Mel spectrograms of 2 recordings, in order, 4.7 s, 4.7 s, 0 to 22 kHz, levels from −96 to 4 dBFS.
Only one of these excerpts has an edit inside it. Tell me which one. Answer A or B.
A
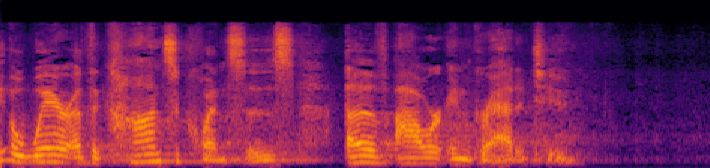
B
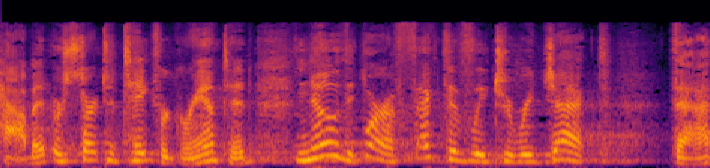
B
